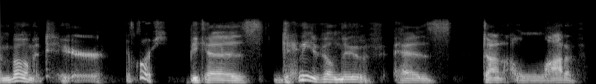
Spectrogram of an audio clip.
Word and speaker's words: Denis Villeneuve: Well, you know, Denis Villeneuve. Denis Villeneuve.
